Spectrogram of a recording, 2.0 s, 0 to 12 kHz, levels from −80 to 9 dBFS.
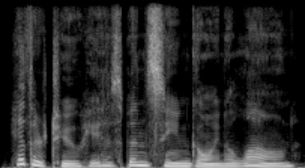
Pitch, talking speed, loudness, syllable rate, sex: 190 Hz, 205 wpm, -15 LUFS, 5.7 syllables/s, female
